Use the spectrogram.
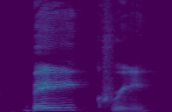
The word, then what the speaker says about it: bakery: bakery now this one looks like it should be bakery bakery but the middle syllable goes away and we get bakery bakery do you know of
